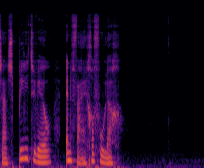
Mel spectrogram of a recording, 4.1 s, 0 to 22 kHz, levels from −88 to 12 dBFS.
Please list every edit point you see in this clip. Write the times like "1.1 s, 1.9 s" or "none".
none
